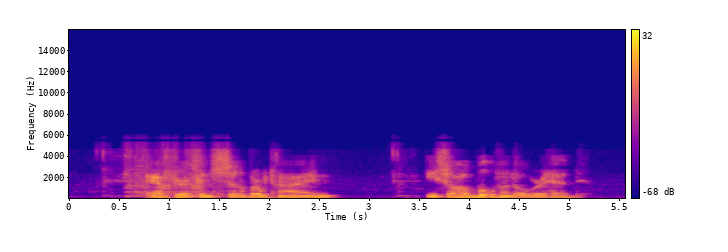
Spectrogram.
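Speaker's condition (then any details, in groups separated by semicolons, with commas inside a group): No condition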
